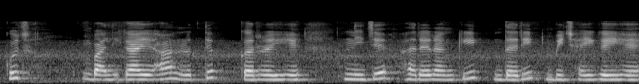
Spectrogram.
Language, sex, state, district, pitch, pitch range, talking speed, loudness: Hindi, female, Bihar, Bhagalpur, 225 Hz, 220-255 Hz, 150 wpm, -16 LUFS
